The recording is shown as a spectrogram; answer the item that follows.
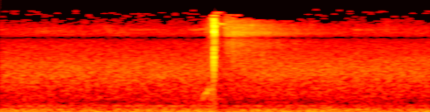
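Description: Golf club swishing through the air in a swing, a single short, sharp whoosh about a second in; the ball stays on the turf, so this is a practice swing rather than a strike.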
